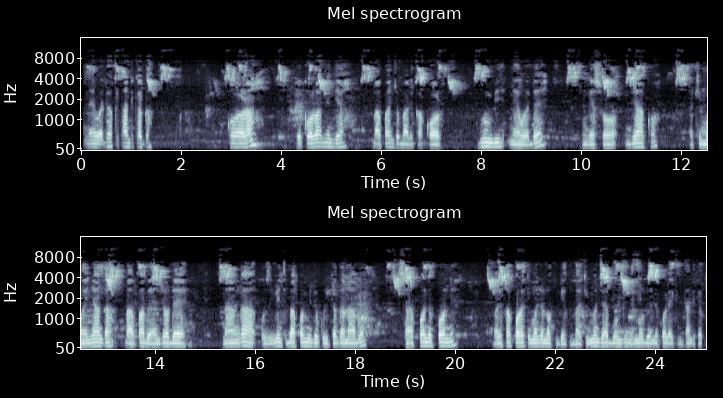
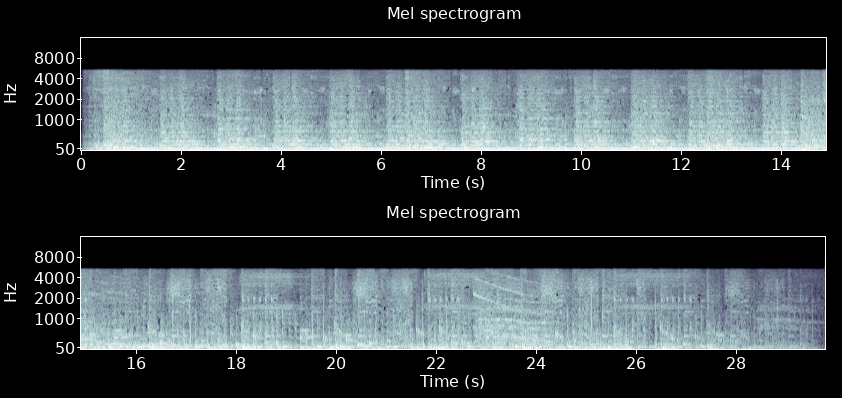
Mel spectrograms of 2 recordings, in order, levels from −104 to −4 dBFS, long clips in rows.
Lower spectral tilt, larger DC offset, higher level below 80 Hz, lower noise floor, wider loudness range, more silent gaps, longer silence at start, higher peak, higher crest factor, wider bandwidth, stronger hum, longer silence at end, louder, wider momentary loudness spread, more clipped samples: second, -4 dB/octave vs -7 dB/octave; neither; second, -58 dBFS vs -16 dBFS; first, -58 dBFS vs -33 dBFS; about the same, 3 LU vs 4 LU; neither; about the same, 0.1 s vs 0.05 s; about the same, 0 dBFS vs 0 dBFS; first, 18 dB vs 12 dB; first, 7.6 kHz vs 5.4 kHz; neither; about the same, 0.1 s vs 0.15 s; second, -18 LUFS vs -13 LUFS; first, 12 LU vs 8 LU; neither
